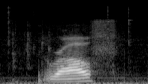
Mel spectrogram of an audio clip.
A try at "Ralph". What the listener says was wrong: So you kind of did rah and I would do ra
